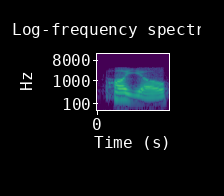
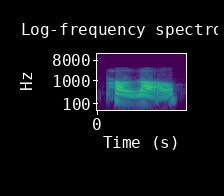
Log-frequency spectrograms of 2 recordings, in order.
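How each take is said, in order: First: It is said the Spanish way. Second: It is said with every letter sounded. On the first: The speaker calls it wrong. "not to be pronounced like Spanish, which is pollo" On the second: The speaker calls it right. "just pronounce all the letters as you do in most Italian words"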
